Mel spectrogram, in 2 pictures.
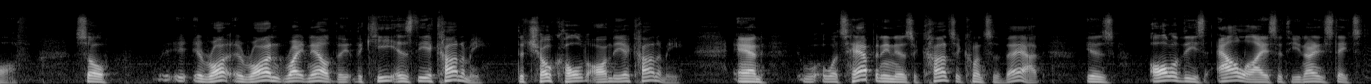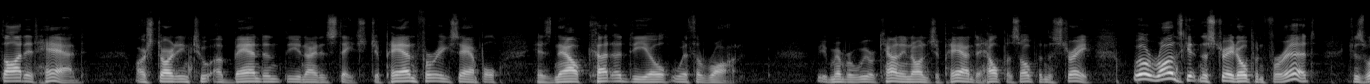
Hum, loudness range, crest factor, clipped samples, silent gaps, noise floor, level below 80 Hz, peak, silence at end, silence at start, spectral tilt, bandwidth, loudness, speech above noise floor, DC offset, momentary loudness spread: none; 5 LU; 22 dB; under 0.1%; none; -57 dBFS; -58 dBFS; 0 dBFS; 0 s; 0 s; -6 dB/octave; 13 kHz; -22 LUFS; 35 dB; under 0.1%; 14 LU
